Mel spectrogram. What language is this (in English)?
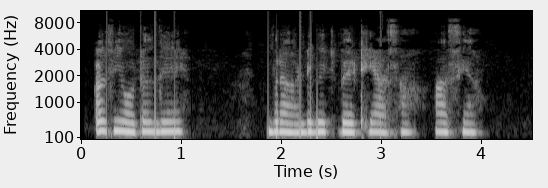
Northern Hindko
